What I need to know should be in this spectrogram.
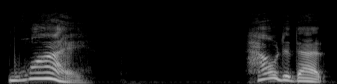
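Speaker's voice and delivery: shocked, can't believe what you just saw; disbelief. Real, not acted. Reacting to a shocking video.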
